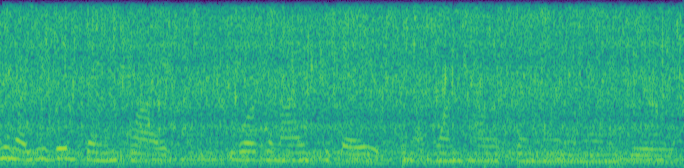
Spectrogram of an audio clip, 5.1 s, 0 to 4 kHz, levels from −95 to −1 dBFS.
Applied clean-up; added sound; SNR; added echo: none; Sink (filling or washing) / Water tap, faucet; -4 dB; none.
